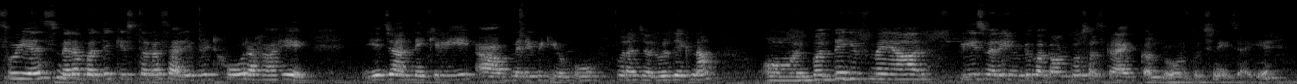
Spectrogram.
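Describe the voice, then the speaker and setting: A woman's voice: mid-range voice, fairly even intonation, normal speed, a little mellow. A young woman talking casually to her viewers in a chatty home vlog. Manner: chatty, addresses viewers directly. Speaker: vlogger. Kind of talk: casual vlog talk to camera. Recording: echoey room, voice a bit far from the mic, faint background hum.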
